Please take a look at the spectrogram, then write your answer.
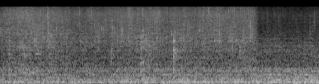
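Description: Ginger garlic paste frying in a pan for a Kerala-style fish curry gives a dense, loud, continuous sizzle close up, with no talk.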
